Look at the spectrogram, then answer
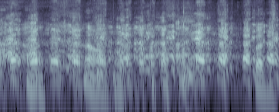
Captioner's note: laughter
